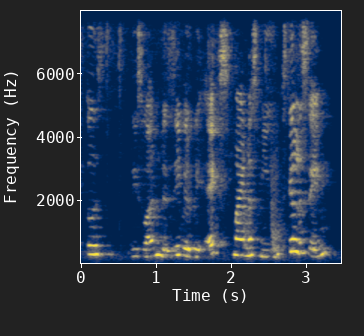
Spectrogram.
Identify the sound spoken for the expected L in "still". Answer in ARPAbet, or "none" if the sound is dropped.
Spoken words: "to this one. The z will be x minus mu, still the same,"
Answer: L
